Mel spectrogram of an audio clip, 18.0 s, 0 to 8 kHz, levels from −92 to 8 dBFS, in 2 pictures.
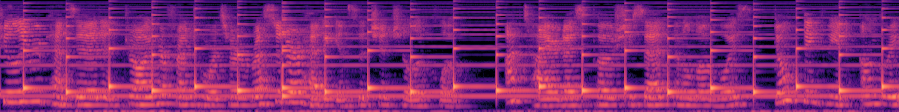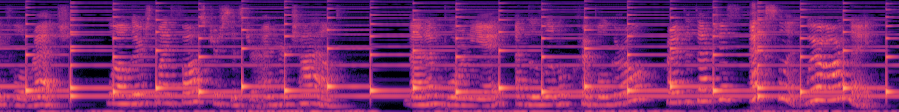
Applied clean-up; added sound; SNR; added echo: none; Ringtone; -4 dB; reverberation time 0.8 s.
